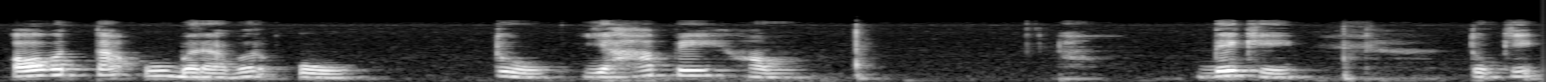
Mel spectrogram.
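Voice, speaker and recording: Woman teacher, slightly low voice, slow deliberate step-by-step grammar lesson. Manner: slow, explaining step by step with questions to the class.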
